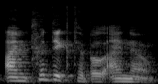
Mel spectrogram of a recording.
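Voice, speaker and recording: Focused female ally, very low pitch, self-aware, video game dialogue, roomy sound. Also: fairly bright tone, heavily acted. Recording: echoey room, faint noise.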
